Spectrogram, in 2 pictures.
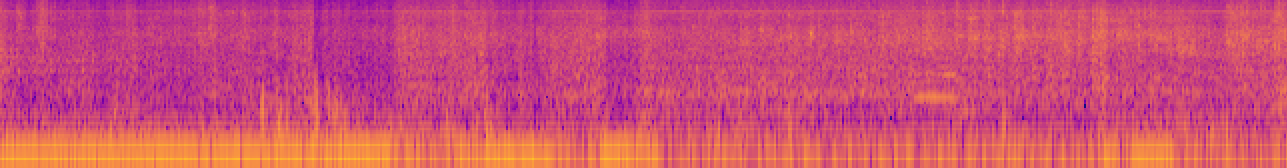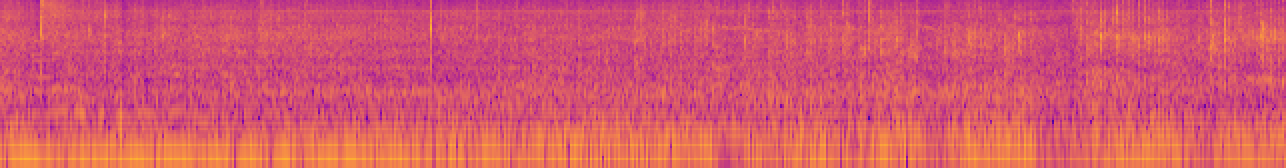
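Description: A car engine running with a steady, deep low rumble that eases briefly a couple of times.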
